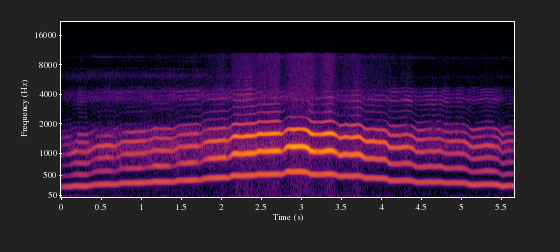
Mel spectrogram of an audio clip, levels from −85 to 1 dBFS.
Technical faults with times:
0.00-5.67 4-bit ADPCM compression

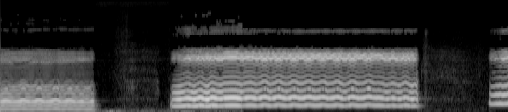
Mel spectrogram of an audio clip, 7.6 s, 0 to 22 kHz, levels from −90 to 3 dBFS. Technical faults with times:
3.62-7.63 input switched to a poorer device

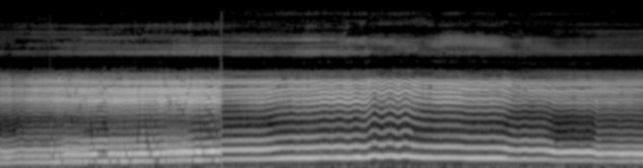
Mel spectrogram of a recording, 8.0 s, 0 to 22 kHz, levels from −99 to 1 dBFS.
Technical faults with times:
0.62-2.76 doubled audio track

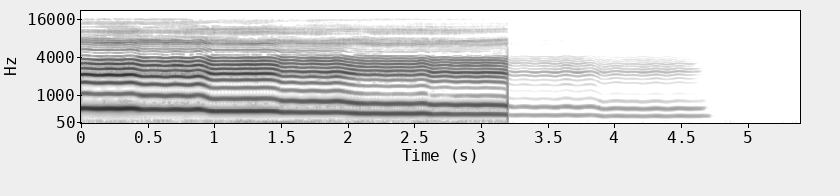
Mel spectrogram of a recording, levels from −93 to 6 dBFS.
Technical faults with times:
3.21-5.40 one channel inverted

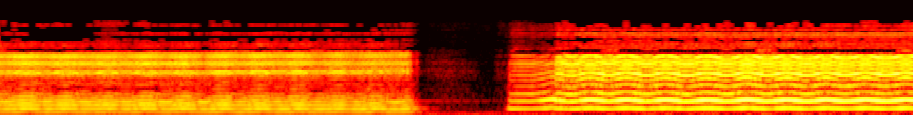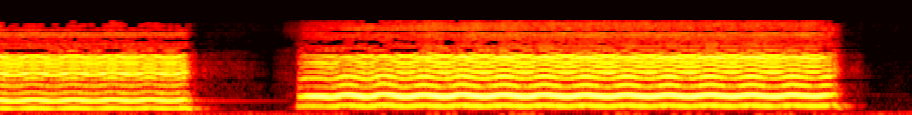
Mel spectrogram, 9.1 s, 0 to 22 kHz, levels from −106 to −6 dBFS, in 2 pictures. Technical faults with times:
0.00-9.13 transcoding between lossy codecs

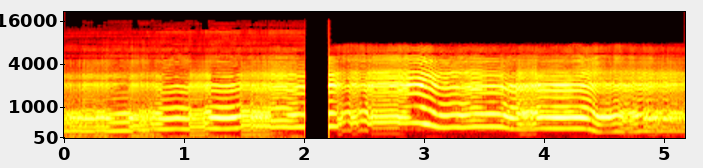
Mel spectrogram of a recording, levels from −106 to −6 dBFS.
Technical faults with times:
2.01-5.18 input switched to a poorer device

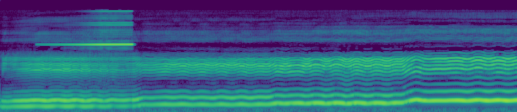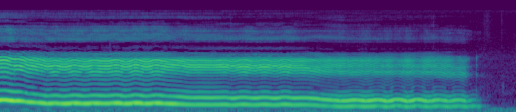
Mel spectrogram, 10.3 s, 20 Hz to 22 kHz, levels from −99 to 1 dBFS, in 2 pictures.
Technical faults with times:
0.35-1.35 loudspeaker feedback squeal

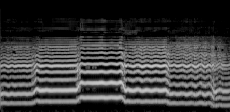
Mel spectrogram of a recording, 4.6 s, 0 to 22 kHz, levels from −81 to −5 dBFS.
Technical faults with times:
0.00-4.62 HE-AAC compression

